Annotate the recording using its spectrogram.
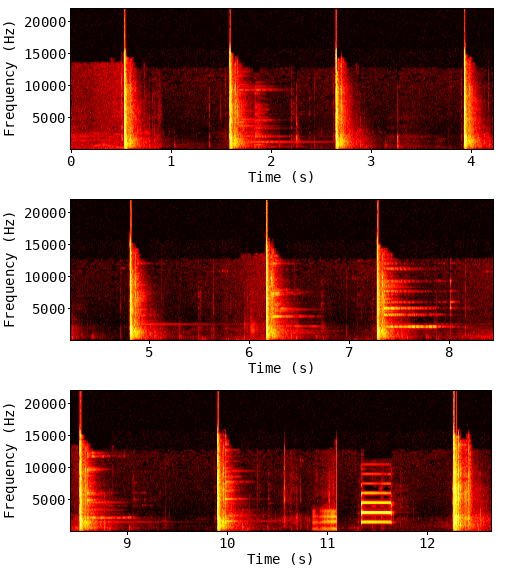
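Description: Loud gunshots crack one after another outdoors, about once a second.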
